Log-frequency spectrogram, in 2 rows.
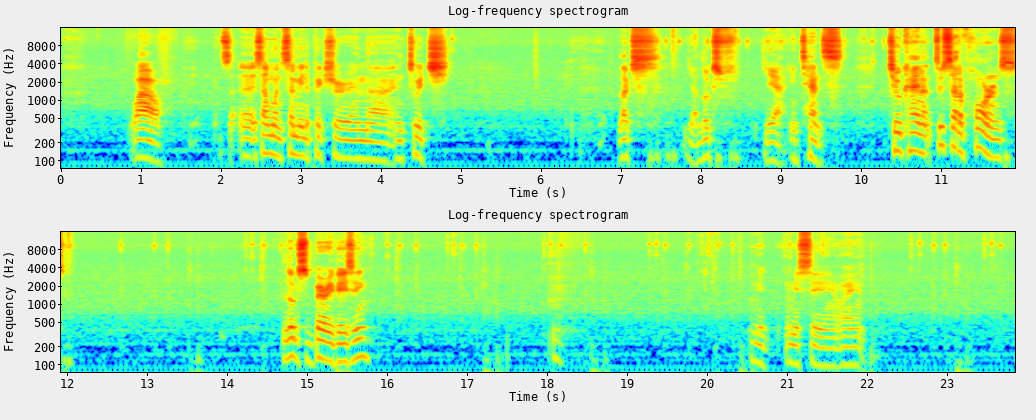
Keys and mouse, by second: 13.5 r, 15.3 g, 17.2 g, 18.5 g, 20.4 g, 21.9 r, 22.5 g, 23.1 g, 23.8 g.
